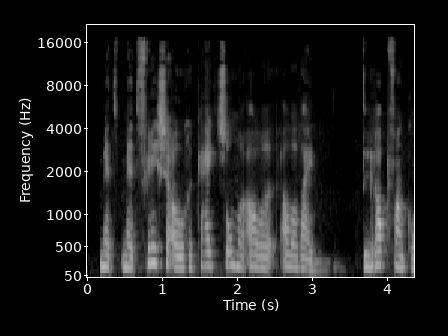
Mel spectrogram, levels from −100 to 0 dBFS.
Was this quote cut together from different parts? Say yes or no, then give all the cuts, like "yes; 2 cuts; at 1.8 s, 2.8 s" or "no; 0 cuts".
no; 0 cuts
